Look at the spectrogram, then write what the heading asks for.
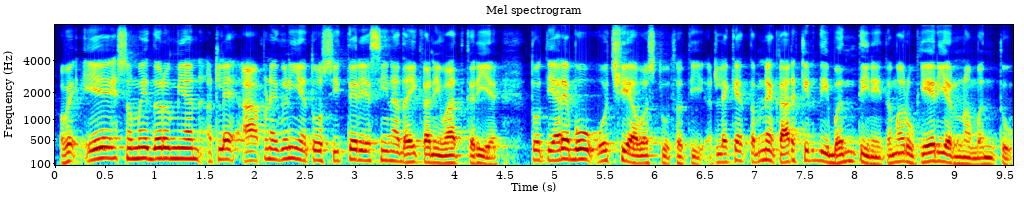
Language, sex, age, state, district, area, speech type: Gujarati, male, 30-45, Gujarat, Rajkot, urban, spontaneous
